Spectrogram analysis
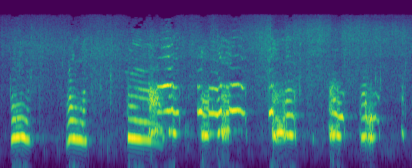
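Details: Training pups Sassy and Magnum with dogs Ringo and Boone, voicing a quick run of short yipping howls that blend into rougher, overlapping bark-like cries from more than one dog, about two per second.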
